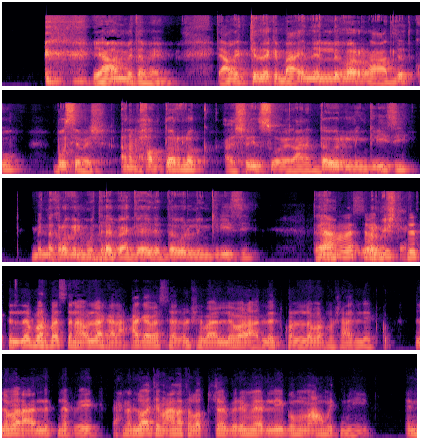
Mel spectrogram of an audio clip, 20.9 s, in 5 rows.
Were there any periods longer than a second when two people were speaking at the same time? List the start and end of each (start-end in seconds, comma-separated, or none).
11.5-12.7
